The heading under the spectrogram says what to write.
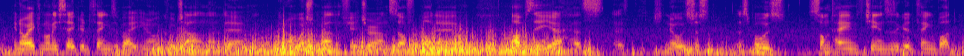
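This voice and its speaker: A man with an Irish accent and a fairly high voice speaks very fast in a flat monotone, with noticeable background noise and audible room echo. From Ireland. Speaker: professional football kicker. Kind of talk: sports interview. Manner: halting, many fillers.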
